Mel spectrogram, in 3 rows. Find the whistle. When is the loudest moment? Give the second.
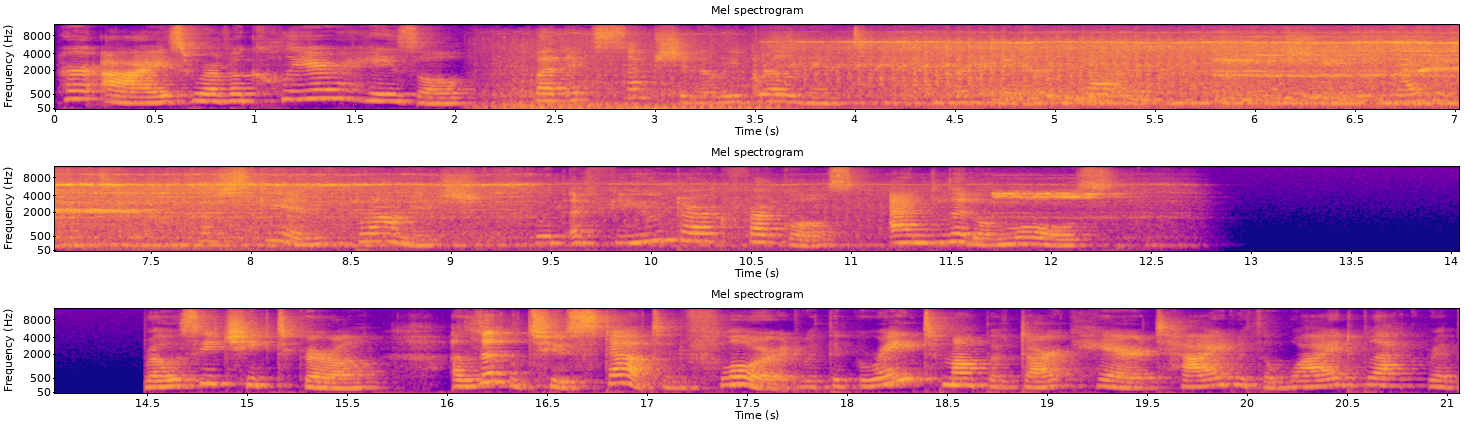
7 s.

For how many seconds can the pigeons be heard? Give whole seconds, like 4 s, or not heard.
2 s.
